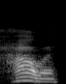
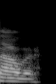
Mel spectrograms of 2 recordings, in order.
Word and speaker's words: hour: com h, só que esse h é mudo, é igual hora em português. Aqui também é hora. Uma hora. En hour você não fala hour. En hour, você vai pronunciar an hour. Por isso que é o som do aqui our você esquece o som do H.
